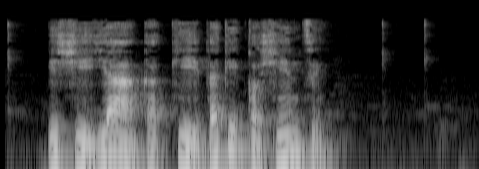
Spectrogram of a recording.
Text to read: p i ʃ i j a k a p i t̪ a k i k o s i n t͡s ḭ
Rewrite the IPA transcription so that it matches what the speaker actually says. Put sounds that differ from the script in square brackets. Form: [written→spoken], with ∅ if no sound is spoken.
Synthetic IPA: p i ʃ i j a k a [p→k] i t̪ a k i k o [s→ʃ] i n t͡s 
